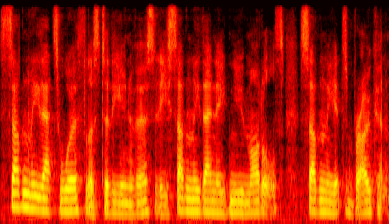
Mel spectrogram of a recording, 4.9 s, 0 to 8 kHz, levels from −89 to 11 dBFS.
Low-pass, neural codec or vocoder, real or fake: 7.2 kHz; vocoder, 44.1 kHz, 128 mel bands, Pupu-Vocoder; fake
